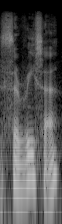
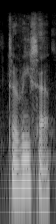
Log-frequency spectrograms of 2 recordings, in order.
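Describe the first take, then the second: First: The name begins with a 'th' sound. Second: The name begins with a plain 't' sound. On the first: The speaker calls it wrong. "You said Theresa because of the T H" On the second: The speaker calls it right. "the T H is pronounced as T"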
